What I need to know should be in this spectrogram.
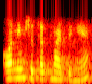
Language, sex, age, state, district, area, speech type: Kannada, female, 18-30, Karnataka, Hassan, urban, conversation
